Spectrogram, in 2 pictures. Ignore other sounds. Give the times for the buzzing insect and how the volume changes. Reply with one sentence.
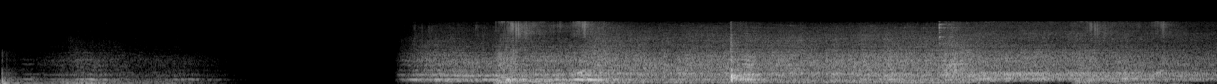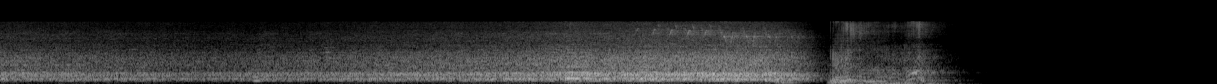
You can hear the buzzing insect briefly from 0.0 to 2.2 s; and from 4.0 to 20.3 s, getting quieter then louder.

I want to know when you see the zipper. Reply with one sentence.
You can hear the zipper from 4.9 to 6.1 s, from 10.7 to 11.8 s and from 20.4 to 21.6 s.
